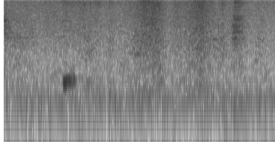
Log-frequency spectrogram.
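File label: "bi4ye4", Mandarin Chinese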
